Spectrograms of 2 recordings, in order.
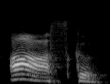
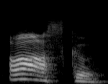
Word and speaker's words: ask: ए एस S class and ए एस के आस्क ए एस के आस्क एंड बी ए एस के टास्क बास्क एंड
